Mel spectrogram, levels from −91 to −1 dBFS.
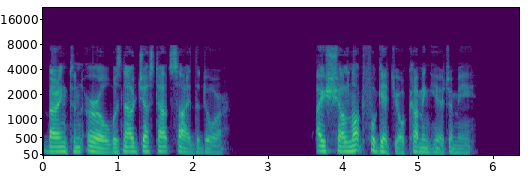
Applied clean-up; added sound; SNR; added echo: none; none; none; none.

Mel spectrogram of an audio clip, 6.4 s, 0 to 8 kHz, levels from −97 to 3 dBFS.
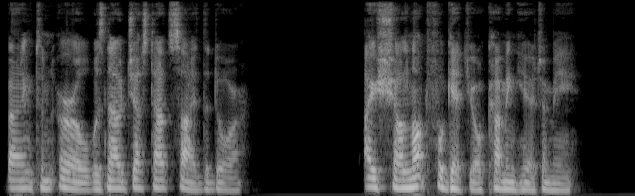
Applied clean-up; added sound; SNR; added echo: neural mask model DeepFilterNet 3.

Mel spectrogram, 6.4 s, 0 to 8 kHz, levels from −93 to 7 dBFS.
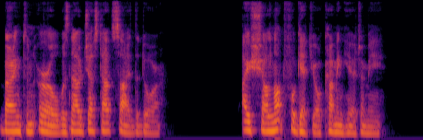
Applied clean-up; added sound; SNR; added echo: none; Bowed string instrument; 19 dB; reverberation time 0.2 s.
